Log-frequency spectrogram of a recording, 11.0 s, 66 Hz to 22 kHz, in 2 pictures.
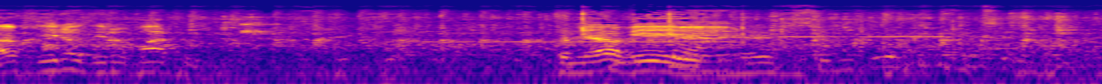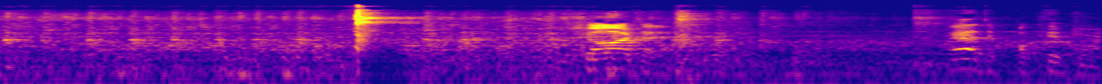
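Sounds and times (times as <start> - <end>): murmur of background voices: 0.0 - 11.0
golf club striking ball: 7.3 - 7.6.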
